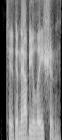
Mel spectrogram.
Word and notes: tintinnabulation: American English

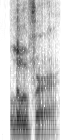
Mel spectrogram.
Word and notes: louvre: American English

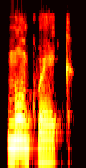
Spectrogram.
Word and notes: moonquake: Indian

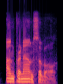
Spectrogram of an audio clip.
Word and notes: Unpronounceable: British English

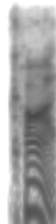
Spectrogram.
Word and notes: caw: American English

